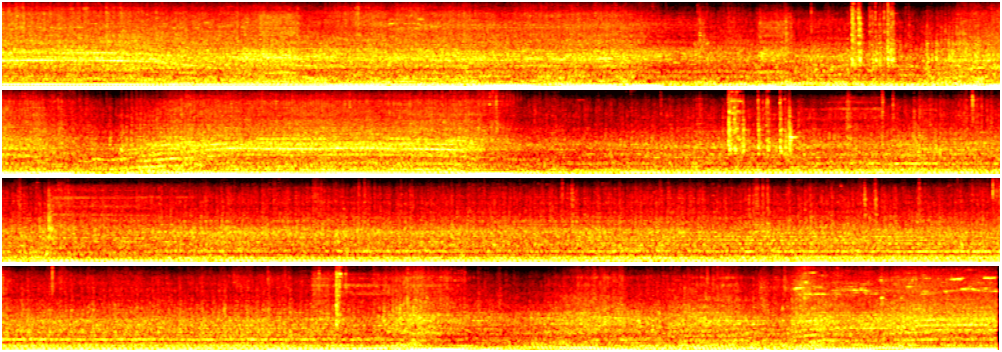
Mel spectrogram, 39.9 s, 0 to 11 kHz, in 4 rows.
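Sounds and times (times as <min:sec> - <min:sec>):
rising engine whine: 0:00.0 - 0:08.4, 0:09.2 - 0:17.0, 0:25.6 - 0:39.9
tractor diesel engine running: 0:00.0 - 0:39.9.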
